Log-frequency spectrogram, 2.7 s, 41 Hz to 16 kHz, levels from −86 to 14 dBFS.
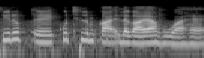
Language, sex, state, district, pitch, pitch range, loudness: Hindi, female, Punjab, Pathankot, 215 Hz, 195-270 Hz, -16 LUFS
